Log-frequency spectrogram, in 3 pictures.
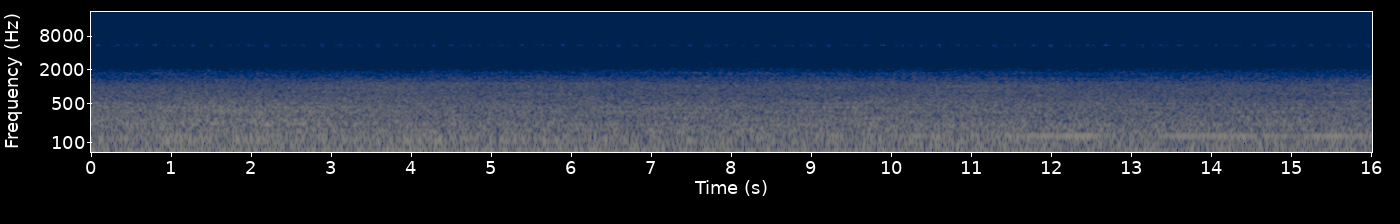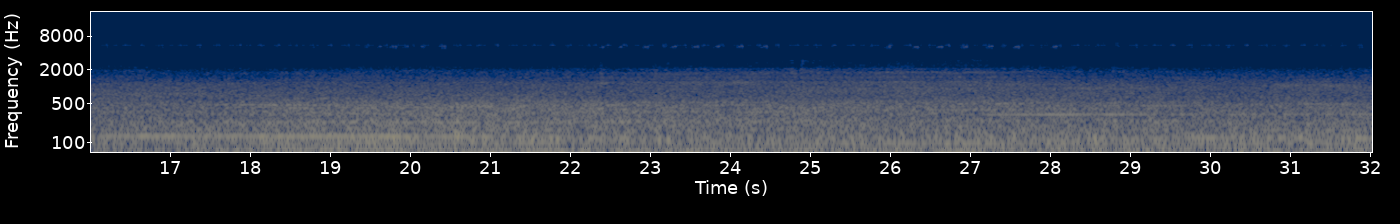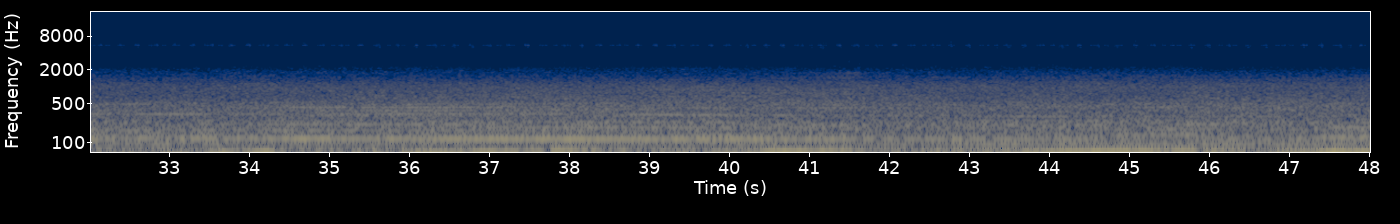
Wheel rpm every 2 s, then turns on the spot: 0, 0, 0, 0, 0, 0, 0, 0, 0, 0, 0, 0, 0, 0, 0, 0, 0, 0, 0, 0, 0, 0, 0, 0.
none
